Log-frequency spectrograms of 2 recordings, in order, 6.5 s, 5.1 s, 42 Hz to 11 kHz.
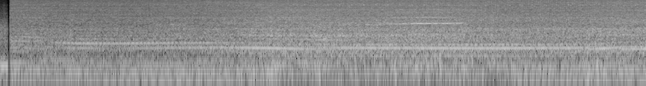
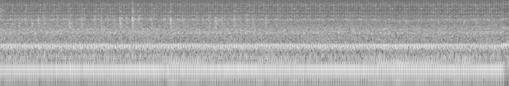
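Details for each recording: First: BMW E92 335i, N55 engine, idling before valve cover/gasket replacement: thin, steady high whistle wavering slightly over smooth idle, holding pitch; weird squeal the owner believes is the PCV system, not confirmed. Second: BMW E92 335i, N55 engine, after valve cover and gasket replacement (done for a squeal believed from the PCV system), restarted after fuel pump priming: smooth, even idle, steady tone, no ticking, knocking or misfire; sounds healthy, normal idle.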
